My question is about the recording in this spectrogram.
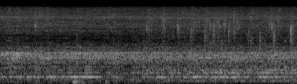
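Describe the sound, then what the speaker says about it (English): Warm water running steadily from a tap into a sink, a continuous close splashing stream with no talking. "I'm going to just get some warm water going here"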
